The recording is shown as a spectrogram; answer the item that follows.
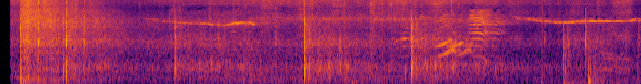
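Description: A five-shot Roman candle firing, a series of sharp pops roughly a second apart.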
